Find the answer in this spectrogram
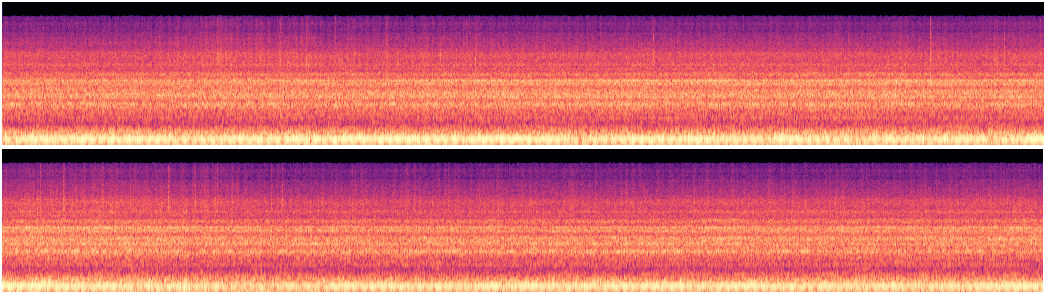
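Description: Fish stocking truck idling, a steady low engine hum that holds evenly throughout.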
